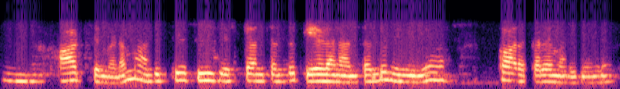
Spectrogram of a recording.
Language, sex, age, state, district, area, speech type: Kannada, female, 30-45, Karnataka, Chitradurga, rural, conversation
